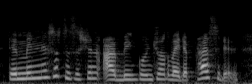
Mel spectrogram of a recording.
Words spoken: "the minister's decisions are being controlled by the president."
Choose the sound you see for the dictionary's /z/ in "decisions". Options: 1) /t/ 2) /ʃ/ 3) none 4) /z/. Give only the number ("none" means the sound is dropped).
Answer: 3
